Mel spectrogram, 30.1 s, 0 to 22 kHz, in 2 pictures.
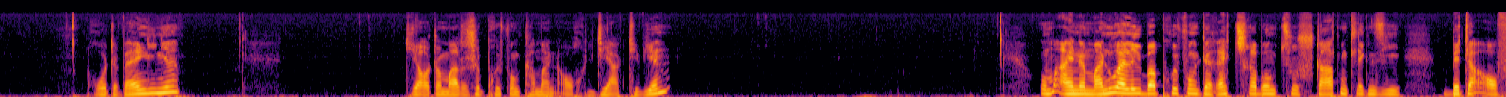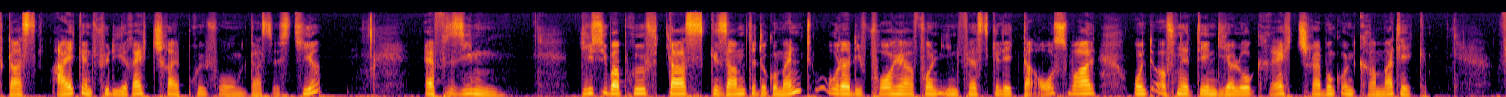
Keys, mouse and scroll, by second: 2.8 click, 7.0 click, 19.5 click.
